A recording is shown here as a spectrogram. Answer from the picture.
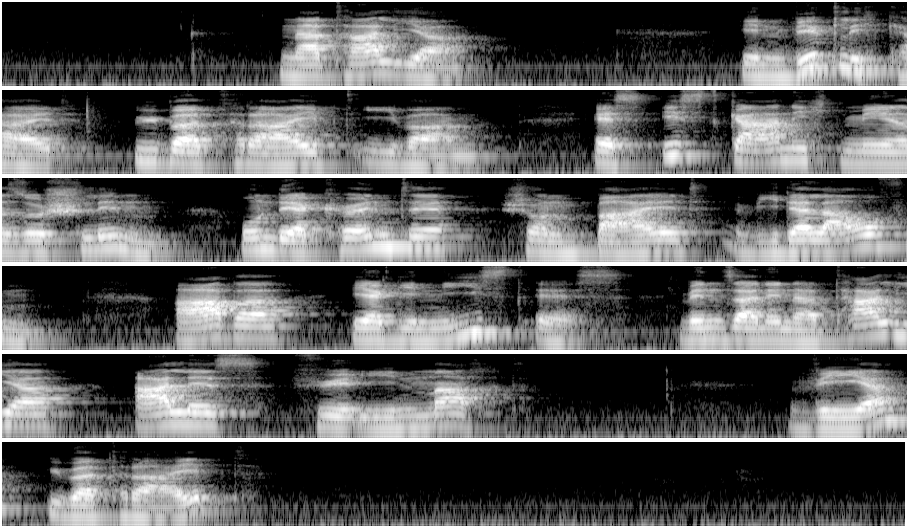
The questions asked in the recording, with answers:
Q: Wer übertreibt?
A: Ivan, er übertreibt.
